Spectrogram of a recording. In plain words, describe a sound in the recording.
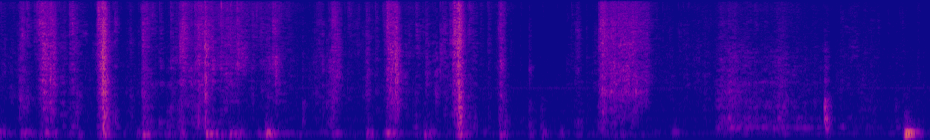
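Trading cards rustle and snap as they are sorted by hand.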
